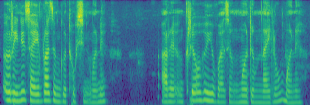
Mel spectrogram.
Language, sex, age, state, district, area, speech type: Bodo, male, 60+, Assam, Kokrajhar, urban, spontaneous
